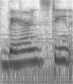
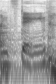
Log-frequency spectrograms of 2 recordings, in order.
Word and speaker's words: Berenstain: They I- just pronounced it as Berenstein. I think it was Yeah. just a common misread thing that Yeah. people just Yeah, said Berenstein because it sounds better than Uh-huh. Berenstain.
